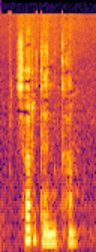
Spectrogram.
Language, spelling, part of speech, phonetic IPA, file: Polish, sardynka, noun, [sarˈdɨ̃nka], LL-Q809 (pol)-sardynka.wav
